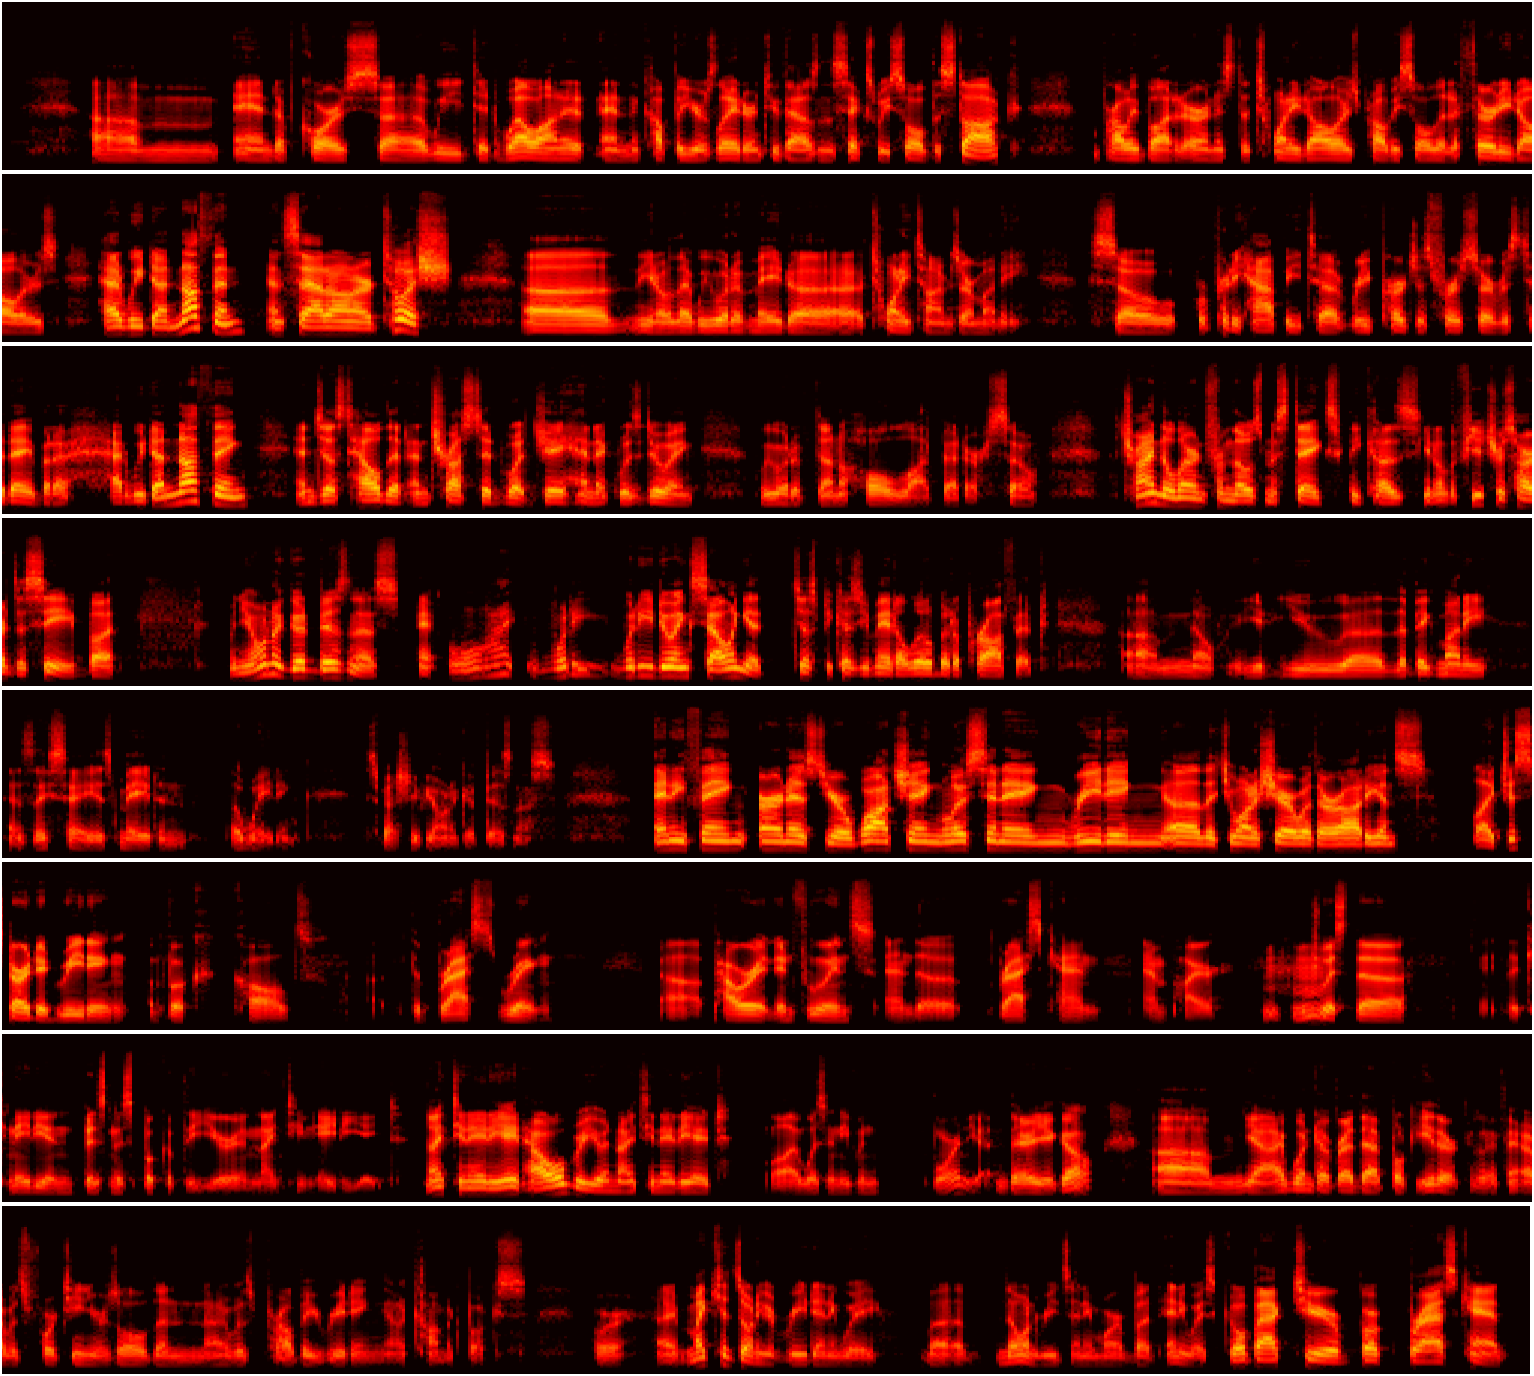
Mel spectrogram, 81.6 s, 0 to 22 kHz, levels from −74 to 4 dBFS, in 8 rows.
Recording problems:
thin; very; fading below 350 Hz

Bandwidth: 14.5 kHz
